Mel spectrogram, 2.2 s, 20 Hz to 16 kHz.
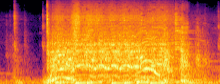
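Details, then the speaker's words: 1962 Ford F600 six-cylinder with points gap set to 0.025 and Marvel Mystery Oil in the cylinders: starter spins at a steady, even cranking rhythm with no firing pulse. No spark, as the distributor rotor had been left out. "so we're not getting spark i set the points gap to 0.025 and we're going to give it a crank once more"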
